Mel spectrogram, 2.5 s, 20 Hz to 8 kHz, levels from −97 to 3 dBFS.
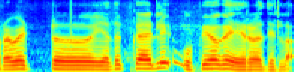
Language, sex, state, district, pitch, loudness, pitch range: Kannada, male, Karnataka, Dharwad, 165 Hz, -14 LUFS, 155-180 Hz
